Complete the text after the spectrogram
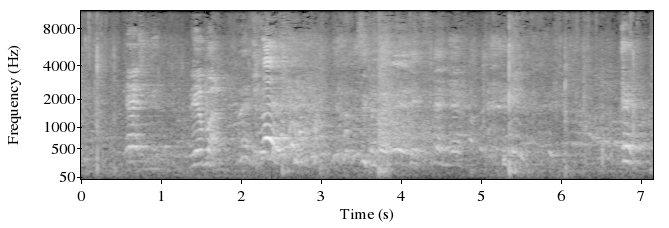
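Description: Young men talk and call out with animation nearby.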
